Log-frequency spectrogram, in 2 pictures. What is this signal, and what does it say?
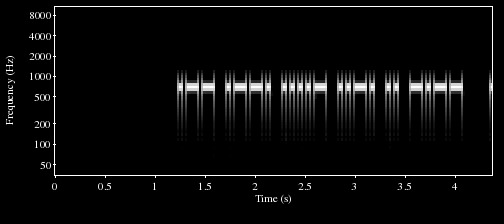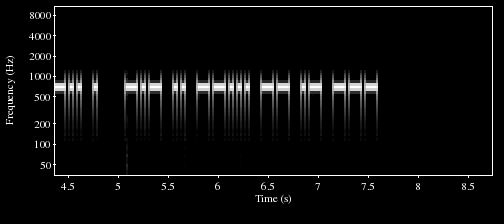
Morse code, heard as a keyed tone, about 30 wpm, 700 Hz. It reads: WP4FIY DE KI7MAO
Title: USA Callsign DE Callsign 30wpm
